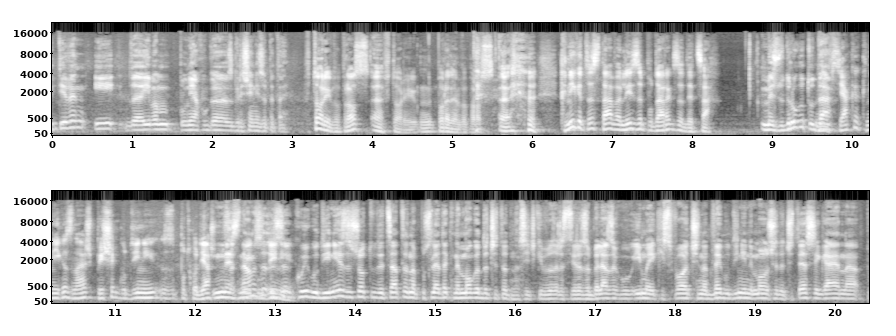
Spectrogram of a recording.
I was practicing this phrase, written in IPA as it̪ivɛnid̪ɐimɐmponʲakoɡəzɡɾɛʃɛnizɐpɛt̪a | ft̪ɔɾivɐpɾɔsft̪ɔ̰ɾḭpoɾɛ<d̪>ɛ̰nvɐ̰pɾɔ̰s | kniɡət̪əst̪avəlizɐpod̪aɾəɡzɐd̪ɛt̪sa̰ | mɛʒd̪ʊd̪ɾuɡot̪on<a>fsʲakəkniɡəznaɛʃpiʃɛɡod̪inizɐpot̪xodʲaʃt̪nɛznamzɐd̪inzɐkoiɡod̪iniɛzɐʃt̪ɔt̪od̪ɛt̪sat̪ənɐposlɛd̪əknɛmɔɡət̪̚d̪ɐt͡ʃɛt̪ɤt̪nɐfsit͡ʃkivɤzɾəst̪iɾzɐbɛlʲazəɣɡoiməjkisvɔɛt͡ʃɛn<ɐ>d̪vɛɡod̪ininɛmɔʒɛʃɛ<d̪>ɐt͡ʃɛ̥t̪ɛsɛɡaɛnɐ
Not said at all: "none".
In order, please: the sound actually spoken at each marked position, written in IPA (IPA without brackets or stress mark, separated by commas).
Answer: d̪, a, ɐ, d̪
